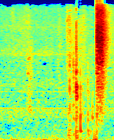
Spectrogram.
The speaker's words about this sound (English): I was trying to get your attention. Slap!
